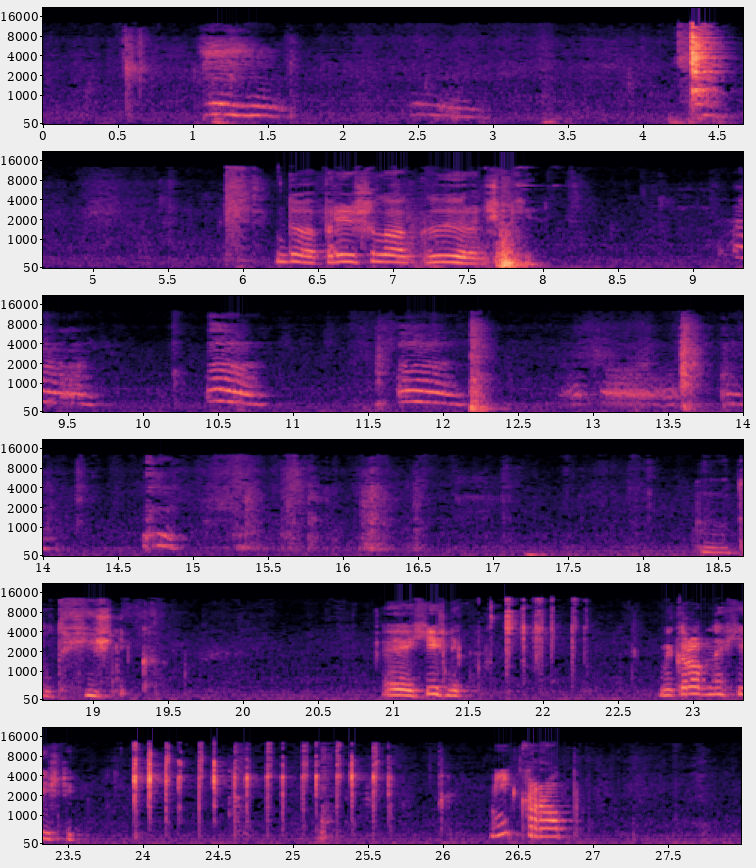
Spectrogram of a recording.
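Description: A small puppy whimpers and yelps.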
